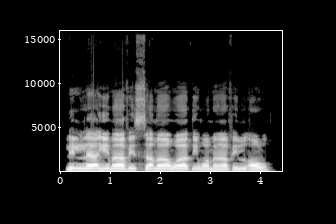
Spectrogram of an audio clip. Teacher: لفظ اللہ کے نام سے پہلے زیر ہے تو لفظ اللہ کے نام کو باریک کرنا ہے ، الف مدہ ہے، ایک الف کے برابر کھینچنا ہے، اس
